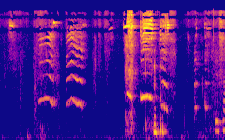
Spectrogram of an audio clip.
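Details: Six-week-old cockapoo puppies whine in thin, high, wavering tones, likened to a teddy bear, with a person talking over them.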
